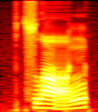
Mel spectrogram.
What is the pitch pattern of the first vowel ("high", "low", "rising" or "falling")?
low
